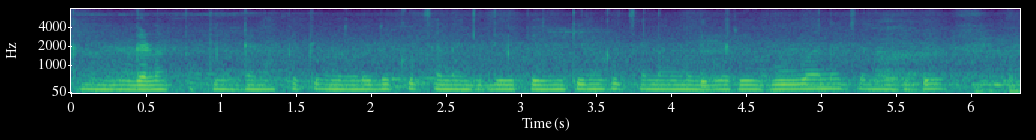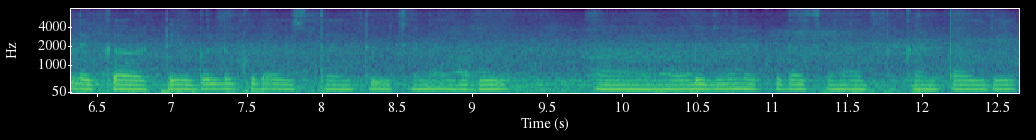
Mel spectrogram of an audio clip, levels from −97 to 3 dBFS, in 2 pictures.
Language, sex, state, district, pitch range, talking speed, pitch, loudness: Kannada, female, Karnataka, Mysore, 155-160 Hz, 85 wpm, 155 Hz, -26 LUFS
